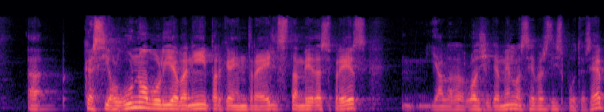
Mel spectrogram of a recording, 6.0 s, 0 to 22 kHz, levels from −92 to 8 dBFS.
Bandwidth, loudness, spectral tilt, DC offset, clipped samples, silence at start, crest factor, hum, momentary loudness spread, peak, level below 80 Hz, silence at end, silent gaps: 12 kHz; -24 LUFS; -5.5 dB/octave; under 0.1%; under 0.1%; 0.3 s; 18 dB; none; 14 LU; -8 dBFS; -62 dBFS; 0 s; none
